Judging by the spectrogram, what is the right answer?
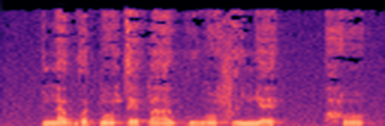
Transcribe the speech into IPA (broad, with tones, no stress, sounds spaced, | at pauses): n a˦˨ ɡʷ a˧ k͡p ɔ̃˨ t ɛ˧ p aː˨˦ kʷ ɨ˧ w ɔ̃˧ f ɨ˦˨ ɲ ɛ˦ | h ɔ̃˧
